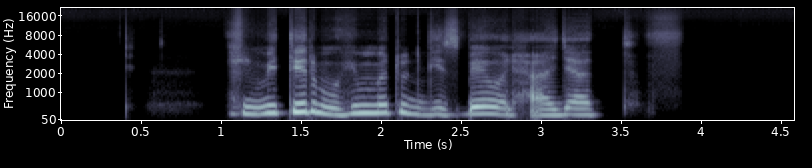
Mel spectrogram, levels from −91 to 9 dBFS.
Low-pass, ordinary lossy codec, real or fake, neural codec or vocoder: none; none; fake; autoencoder, 48 kHz, 32 numbers a frame, DAC-VAE, trained on Japanese speech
